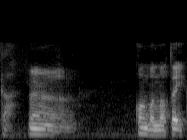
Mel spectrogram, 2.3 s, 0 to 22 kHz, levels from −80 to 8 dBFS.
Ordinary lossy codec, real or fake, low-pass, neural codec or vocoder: none; fake; 7.2 kHz; codec, 24 kHz, 0.9 kbps, WavTokenizer, medium music audio release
